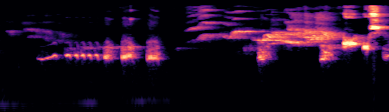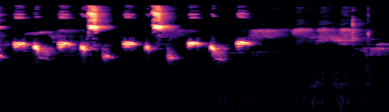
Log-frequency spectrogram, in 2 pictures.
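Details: White-rumped shama in the morning, a training song meant to make other shamas sing; a varied run of whistled and chattering phrases, rapid repeated notes at first, then looping slurred whistles in quick succession.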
